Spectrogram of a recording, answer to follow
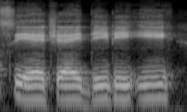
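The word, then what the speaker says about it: Chadde: name is chad uh it's spelled c-h-a-d-d-e my parents were hippies and i just thought they were gonna be original and uh cursed me with that uh odd spelling but uh it's pronounced chad that's my name that's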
